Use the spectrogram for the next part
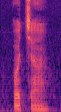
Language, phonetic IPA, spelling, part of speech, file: Ukrainian, [ɔˈt͡sʲa], оця, determiner, Uk-оця.ogg
- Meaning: nominative/vocative feminine singular of оце́й (océj)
